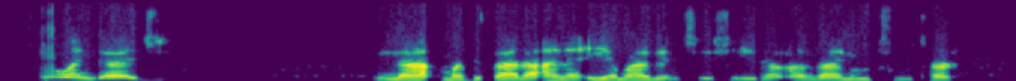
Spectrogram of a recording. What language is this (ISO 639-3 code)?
hau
